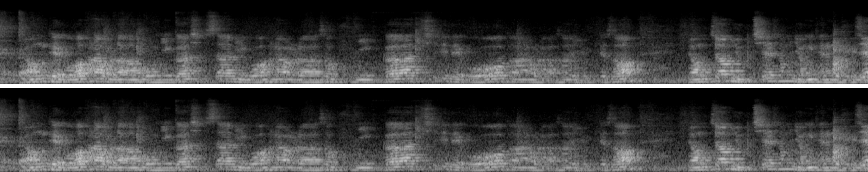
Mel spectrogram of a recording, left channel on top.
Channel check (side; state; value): both; identical; correlation 1.00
